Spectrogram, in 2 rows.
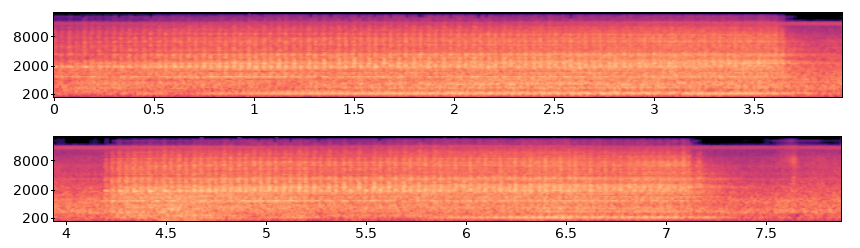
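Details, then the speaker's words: Finish-turning a dried salad bowl with the tool edge held at 45 degrees to the wood: a steady, smooth shaving hiss with pauses between passes and no chatter. A clean cut with no tear-out. "and you can see i'm just shaving the wood off and i can hear i can hear there's no tool right there's no tear out excuse me"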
